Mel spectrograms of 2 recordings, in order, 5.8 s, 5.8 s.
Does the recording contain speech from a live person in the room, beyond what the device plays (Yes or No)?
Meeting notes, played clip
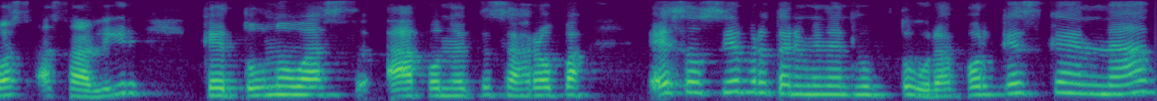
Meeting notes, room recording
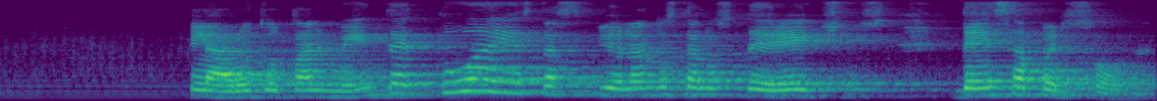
Yes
